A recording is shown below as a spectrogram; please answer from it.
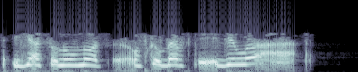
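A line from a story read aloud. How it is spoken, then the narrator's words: Whimpering. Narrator (Russian): Захныкал Пипин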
